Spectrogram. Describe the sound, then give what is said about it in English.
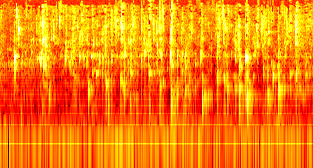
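Water is poured for someone in a steady splashing stream, a continuous bubbling gurgle with small irregular splashes throughout, fairly loud and with no voices over it. “Dude, pour me some water.”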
